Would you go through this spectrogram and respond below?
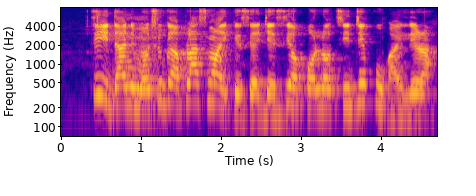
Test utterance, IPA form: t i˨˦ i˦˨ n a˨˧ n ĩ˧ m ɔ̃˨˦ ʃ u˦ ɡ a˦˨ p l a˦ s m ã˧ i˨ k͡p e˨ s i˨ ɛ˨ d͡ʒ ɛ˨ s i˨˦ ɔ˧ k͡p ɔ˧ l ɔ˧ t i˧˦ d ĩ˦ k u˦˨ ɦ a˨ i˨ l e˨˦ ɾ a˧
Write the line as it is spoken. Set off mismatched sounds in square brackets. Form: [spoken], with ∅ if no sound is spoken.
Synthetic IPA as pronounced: t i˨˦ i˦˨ [d] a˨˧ n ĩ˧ m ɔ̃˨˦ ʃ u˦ ɡ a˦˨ p l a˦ s m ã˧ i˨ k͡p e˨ s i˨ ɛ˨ d͡ʒ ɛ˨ s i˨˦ ɔ˧ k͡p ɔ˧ l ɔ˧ t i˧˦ d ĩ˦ k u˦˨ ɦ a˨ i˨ l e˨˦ ɾ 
